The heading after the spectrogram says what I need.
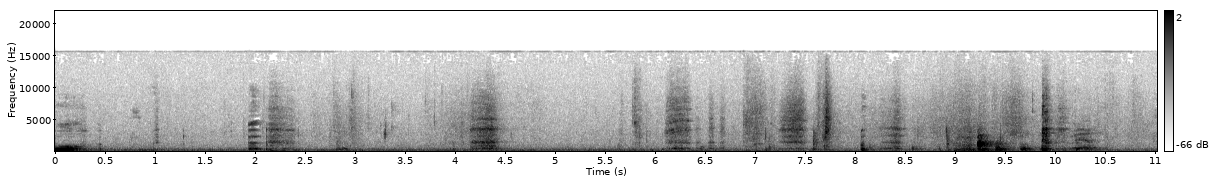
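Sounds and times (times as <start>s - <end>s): man panting and gasping: 6.1s - 8.6s.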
